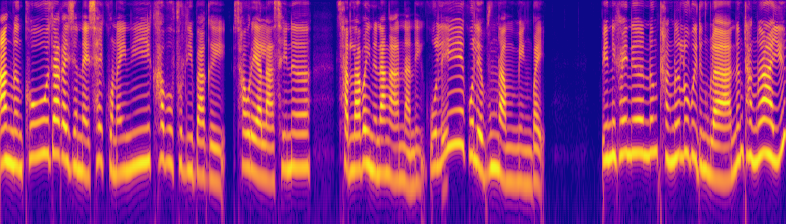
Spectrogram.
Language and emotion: Bodo, disgusted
